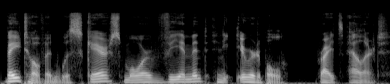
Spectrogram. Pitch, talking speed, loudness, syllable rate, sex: 100 Hz, 140 wpm, -22 LUFS, 5.7 syllables/s, male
